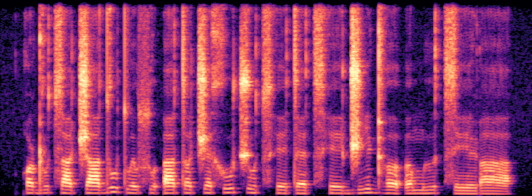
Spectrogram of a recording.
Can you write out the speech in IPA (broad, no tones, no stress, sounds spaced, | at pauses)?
qʷ a ɖ u t͡s a t͡ʃ a d u tʷ ɛ sʷ ʌ ʔ a t ʌ t͡ʃ ɛ x u t͡ʃ u t͡sʰ e t ɛ t͡sʰ e d͡ʒ i ɖʱ ʌ ʔ ʌ m ɯ t͡s e ɽ a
